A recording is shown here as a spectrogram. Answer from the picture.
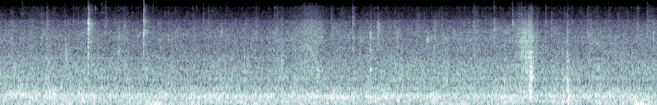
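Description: Steady rain hiss and dripping, with a few short sharp ticks of drops or light knocks.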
